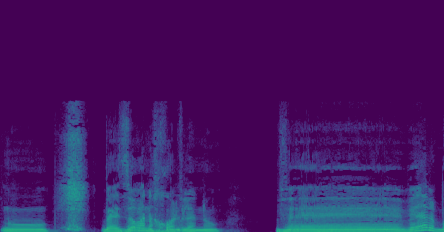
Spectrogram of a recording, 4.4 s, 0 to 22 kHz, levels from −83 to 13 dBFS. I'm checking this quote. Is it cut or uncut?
cut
